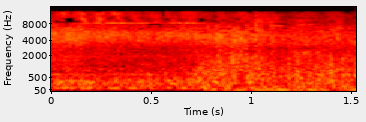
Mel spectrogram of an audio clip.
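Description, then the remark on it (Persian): A loud, steady low rumble of a helicopter flying overhead above the city, its engine and rotor noise continuous and heavy throughout, with no voices. “اون به ما بی توجه، اما به هلیکوپتر نه.”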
